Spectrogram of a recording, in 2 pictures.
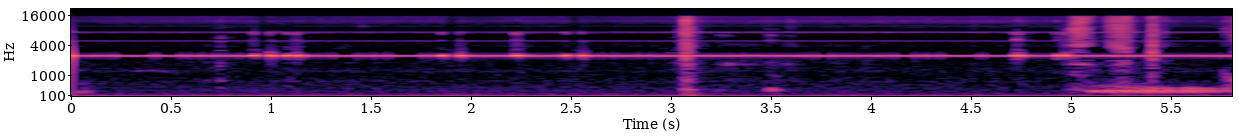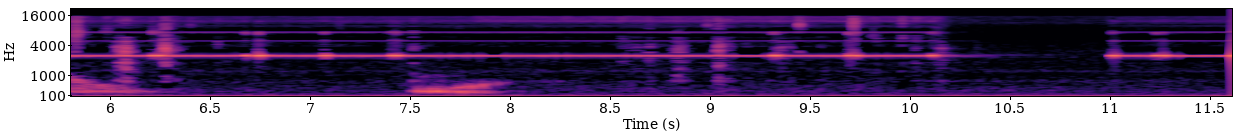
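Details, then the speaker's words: Chaffoteaux & Maury Nexia boiler control board under test: steady high-pitched electronic tone with brief dropouts and a pause as a jumper is wiggled; suspected intermittent contact (faux contact) on the board, not confirmed. "Putain, celui-là, il a des faux contacts."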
